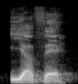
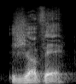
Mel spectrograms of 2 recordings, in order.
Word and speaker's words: Iavé: Estudos acadêmicos confirmam o que a maioria dos expositores do Antigo Testamento vinham ensinando, que a pronúncia antiga do nome é Iavé, e na forma aportuguesada é Iavé ou Javé.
